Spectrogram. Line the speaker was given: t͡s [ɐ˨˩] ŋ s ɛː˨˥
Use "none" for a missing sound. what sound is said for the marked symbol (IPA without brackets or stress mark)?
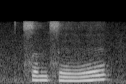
ɐ˧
